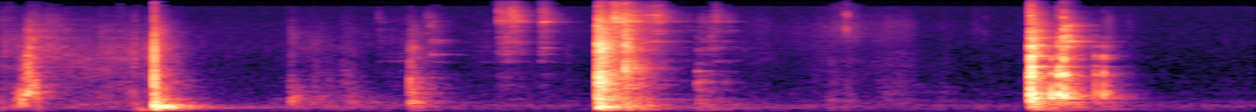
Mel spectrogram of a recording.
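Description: Tools and objects being set down around a plastic toolbox: a sharp knock about a second in, a clattering knock at three seconds, and a rattling clatter of several knocks near the end, with near silence between.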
